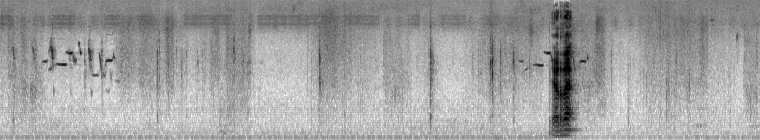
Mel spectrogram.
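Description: A small animal rustles through dry brush.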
